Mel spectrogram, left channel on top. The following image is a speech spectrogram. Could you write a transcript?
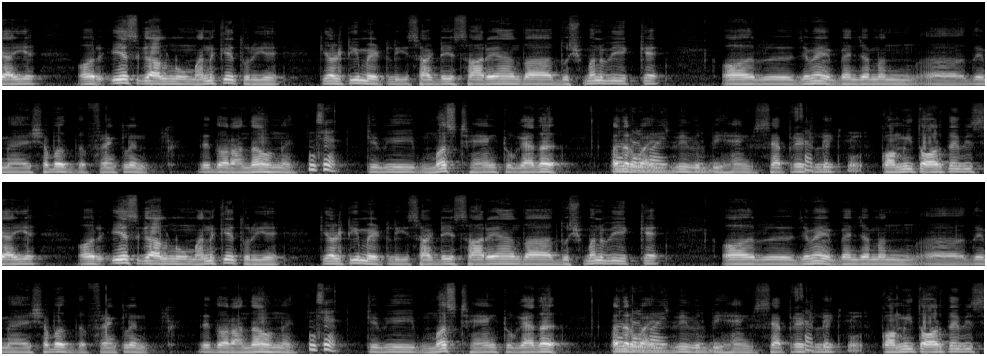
ਔਰ ਇਸ ਗੱਲ ਨੂੰ ਮੰਨ ਕੇ ਤੁਰੀਏ ਕਿ ਅਲਟੀਮੇਟਲੀ ਸਾਡੇ ਸਾਰਿਆਂ ਦਾ ਦੁਸ਼ਮਣ ਵੀ ਇੱਕ ਹੈ। ਔਰ ਜਿਵੇਂ ਬੈਂਜਾਮਨ ਦੇ ਮੈਂ ਸ਼ਬਦ ਫਰੈਂਕਲਿਨ ਦੇ ਦੁਹਰਾਉਂਦਾ ਹੁੰਦਾ ਕਿ we must hang together, otherwise we will be hanged separately. ਕੌਮੀ ਤੌਰ ਤੇ ਵੀ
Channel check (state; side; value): normal; both; correlation 0.74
